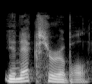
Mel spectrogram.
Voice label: "inexorable", American; English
